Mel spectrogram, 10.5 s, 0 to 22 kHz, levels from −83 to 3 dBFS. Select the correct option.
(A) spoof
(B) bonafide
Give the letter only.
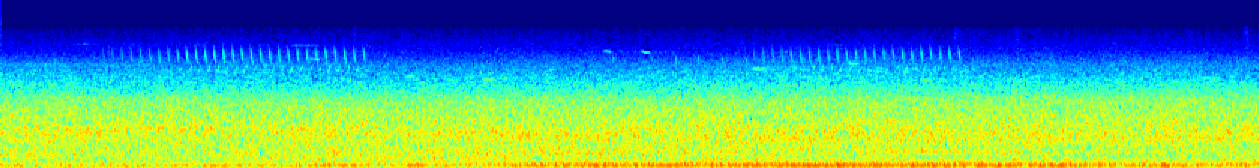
B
